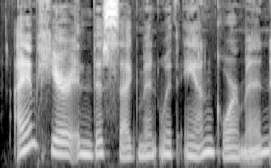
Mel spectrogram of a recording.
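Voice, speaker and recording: In a very clean recording with a silent background, a woman with a Midwestern accent speaks at a moderate pace with a medium pitch. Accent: flat Midwestern. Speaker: podcast host. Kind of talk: interview.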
